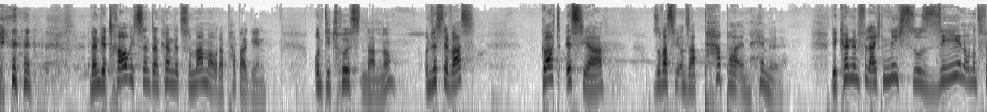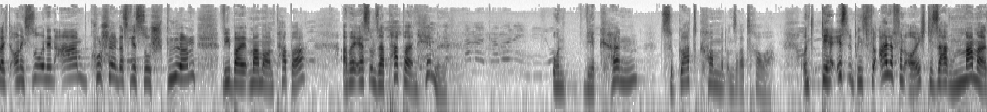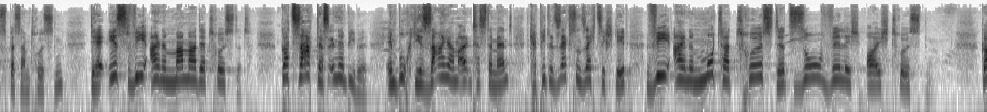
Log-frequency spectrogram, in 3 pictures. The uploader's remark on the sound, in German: Predigt im Rahmen des GreifBar+ Gottesdienstes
